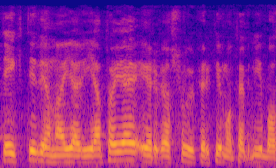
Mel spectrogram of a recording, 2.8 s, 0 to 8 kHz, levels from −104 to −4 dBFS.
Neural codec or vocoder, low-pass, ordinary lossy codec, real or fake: vocoder, 44.1 kHz, 128 mel bands, Pupu-Vocoder; 7.2 kHz; AAC, 48 kbps; fake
